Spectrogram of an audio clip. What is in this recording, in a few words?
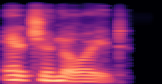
"echinoid", Indian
